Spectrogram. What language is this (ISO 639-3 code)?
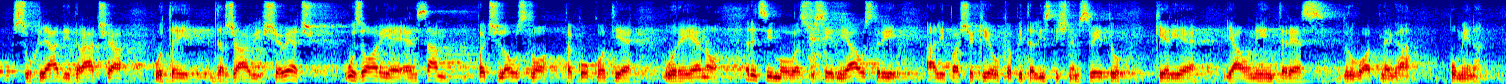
slv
